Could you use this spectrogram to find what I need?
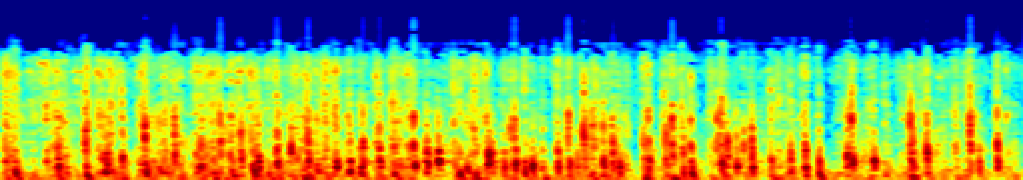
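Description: Horses' hooves clatter as cavalry riders ride out, a dense, steady drumming of many hoofbeats that continues throughout with no voices.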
